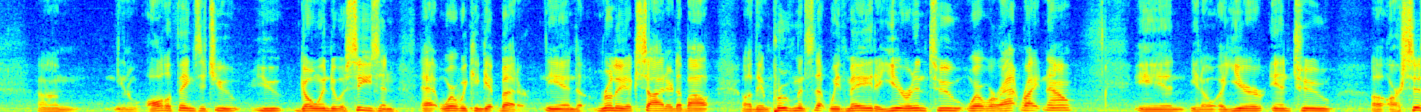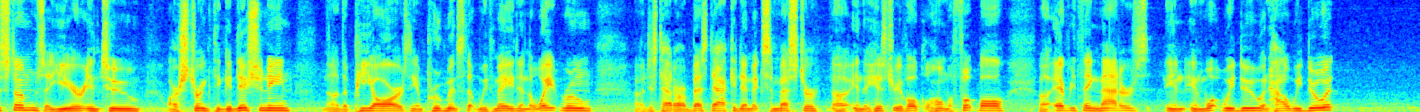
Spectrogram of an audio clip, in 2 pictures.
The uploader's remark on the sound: Press conference at Big 12 Football Media Days.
